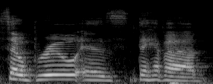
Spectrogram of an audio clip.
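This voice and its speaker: A woman chatting casually as a guest, upbeat and quick to laugh. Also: mid-range voice, a little mellow. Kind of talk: casual chat.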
